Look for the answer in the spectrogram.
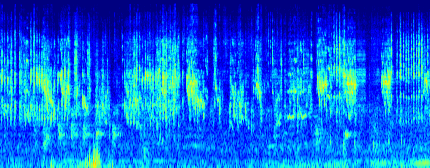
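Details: Several breeding-pair budgerigars keep up busy chirping and grating warbles in waves, some calls sharp and high, with a brief low thud early on.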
